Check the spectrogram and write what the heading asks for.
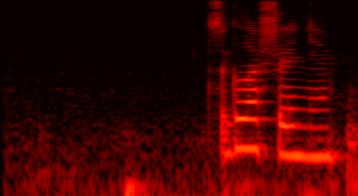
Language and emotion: Russian, neutral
